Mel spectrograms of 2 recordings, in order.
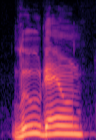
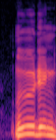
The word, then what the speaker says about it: Loudoun: and anti-black anti-human parents of loudoun loudoun county lou down county l-o-u-d-o-u-n you pronounce it for me lewden county prosecutors involved in the facebook plotting a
